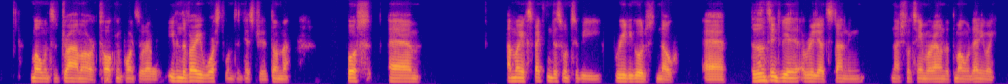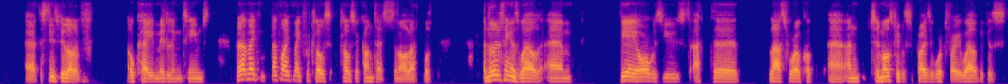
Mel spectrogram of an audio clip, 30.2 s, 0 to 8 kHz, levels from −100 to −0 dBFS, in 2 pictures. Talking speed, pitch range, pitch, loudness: 190 wpm, 100-115 Hz, 110 Hz, -27 LUFS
